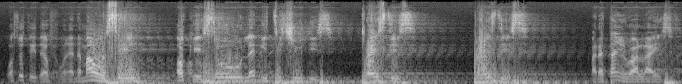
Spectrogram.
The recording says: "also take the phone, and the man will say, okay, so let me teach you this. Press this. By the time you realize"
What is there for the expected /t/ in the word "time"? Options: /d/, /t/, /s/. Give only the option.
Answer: /t/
